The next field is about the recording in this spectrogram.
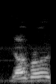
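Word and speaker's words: Yarbrough: versus montage in game one um ryan yarborough yarborough did that pronounce that correctly yeah bro yeah bro um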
